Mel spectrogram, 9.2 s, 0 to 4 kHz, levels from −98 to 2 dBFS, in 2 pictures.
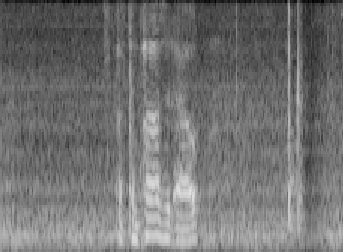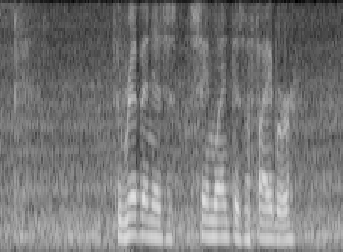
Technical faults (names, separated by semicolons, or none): gain pumping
